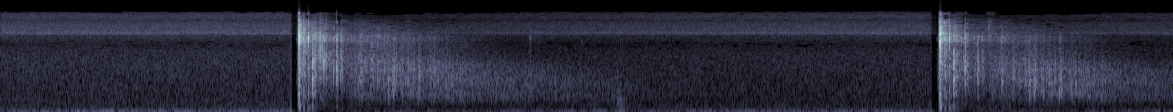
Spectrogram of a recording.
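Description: Two sharp gunshots at milk jugs outdoors, a few seconds apart, each a loud crack with a short echoing tail over quiet surroundings.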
